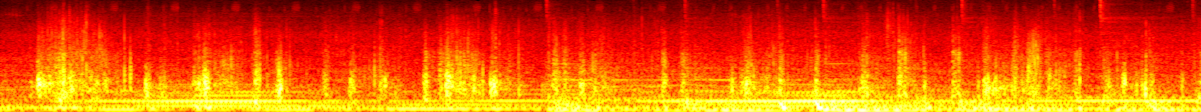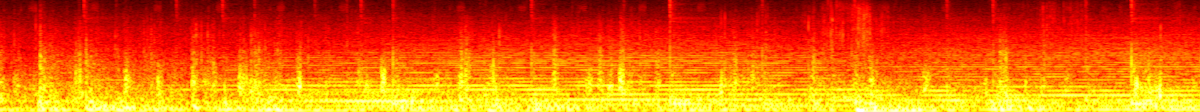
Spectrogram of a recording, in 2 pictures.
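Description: Dramatic background music with held tones, over a string of irregular clopping knocks.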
